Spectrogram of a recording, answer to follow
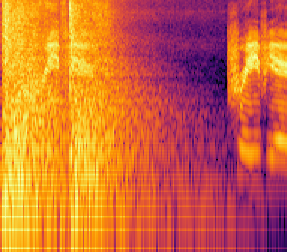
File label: Impact Heavy Metal Hit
